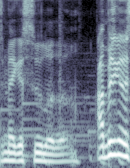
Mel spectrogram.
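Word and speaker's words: Megicula: know here we are make akula being that it it feels like I'm not supposed to pronounce it like that but someone said that's how you pronounce it so I'm trusting you it just does not sound as good as Mega Sula though I'm just gonna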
